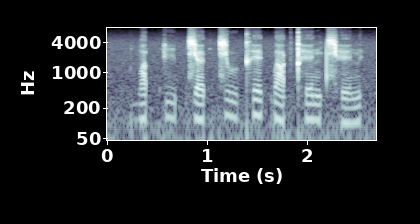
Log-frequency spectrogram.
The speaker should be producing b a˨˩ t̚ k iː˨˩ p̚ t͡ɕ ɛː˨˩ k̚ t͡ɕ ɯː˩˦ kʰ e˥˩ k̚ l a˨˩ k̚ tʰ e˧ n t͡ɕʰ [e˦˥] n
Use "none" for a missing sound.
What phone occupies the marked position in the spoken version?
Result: e˦˥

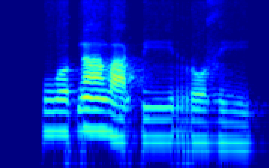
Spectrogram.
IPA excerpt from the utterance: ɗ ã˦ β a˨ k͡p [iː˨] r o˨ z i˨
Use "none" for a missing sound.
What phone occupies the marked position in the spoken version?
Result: iː˨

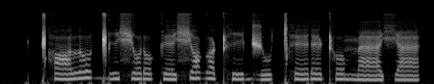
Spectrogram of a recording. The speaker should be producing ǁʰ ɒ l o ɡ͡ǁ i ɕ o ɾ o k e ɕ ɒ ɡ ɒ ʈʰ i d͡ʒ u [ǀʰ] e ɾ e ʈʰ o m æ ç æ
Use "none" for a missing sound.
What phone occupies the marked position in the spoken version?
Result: ǀʰ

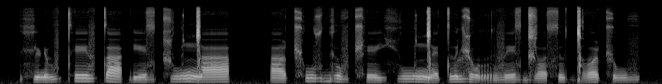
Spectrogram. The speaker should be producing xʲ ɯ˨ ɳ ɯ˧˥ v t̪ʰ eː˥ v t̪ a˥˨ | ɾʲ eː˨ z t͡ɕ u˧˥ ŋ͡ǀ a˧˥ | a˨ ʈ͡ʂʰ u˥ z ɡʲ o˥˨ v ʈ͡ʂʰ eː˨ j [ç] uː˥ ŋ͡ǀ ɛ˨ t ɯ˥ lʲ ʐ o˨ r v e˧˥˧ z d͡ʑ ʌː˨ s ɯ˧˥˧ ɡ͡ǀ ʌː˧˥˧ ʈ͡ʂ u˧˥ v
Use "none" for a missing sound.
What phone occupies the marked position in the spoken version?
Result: ç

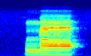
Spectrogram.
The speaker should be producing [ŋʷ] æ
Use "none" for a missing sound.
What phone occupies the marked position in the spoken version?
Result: ŋ͡m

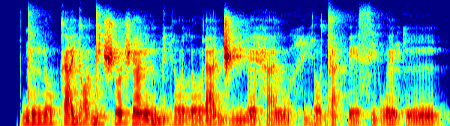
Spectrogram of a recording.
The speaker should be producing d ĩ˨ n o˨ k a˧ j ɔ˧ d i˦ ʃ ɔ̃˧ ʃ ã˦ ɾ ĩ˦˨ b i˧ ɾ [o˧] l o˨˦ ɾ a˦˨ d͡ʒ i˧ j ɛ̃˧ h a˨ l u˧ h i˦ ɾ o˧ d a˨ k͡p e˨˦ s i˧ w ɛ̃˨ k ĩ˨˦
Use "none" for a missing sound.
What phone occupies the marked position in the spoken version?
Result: o˨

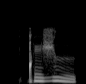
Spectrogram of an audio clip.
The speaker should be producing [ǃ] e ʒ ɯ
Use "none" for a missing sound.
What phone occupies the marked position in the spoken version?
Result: ǃ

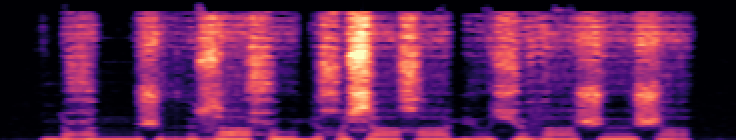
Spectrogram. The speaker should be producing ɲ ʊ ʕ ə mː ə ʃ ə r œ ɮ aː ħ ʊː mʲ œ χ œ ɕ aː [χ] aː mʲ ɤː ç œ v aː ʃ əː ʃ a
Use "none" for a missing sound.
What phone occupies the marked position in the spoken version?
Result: χ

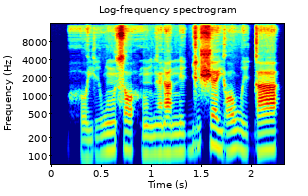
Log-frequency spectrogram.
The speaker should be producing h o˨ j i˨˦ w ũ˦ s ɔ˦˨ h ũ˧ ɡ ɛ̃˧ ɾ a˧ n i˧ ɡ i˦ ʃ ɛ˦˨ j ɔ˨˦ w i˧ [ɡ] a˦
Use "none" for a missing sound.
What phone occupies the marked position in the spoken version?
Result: ɡ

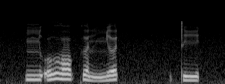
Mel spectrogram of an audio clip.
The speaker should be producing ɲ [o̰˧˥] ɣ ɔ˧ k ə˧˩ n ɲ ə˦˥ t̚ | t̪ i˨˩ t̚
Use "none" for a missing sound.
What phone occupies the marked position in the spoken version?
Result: o̰˧˥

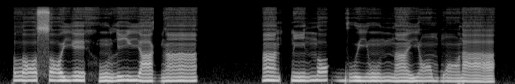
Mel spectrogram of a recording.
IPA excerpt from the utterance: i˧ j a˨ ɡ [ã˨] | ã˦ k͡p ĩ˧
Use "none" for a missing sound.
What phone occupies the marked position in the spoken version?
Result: ã˧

